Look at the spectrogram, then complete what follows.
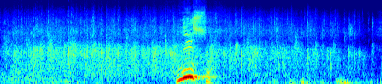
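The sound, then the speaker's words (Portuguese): An audience at a preaching event applauds steadily at the preacher's invitation, a dense, crackling wash of clapping that runs the whole way through, with a short, loud voice breaking over it around the midpoint. “Aplaude aí, gente. Pode aplaudir, não tem problema.”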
